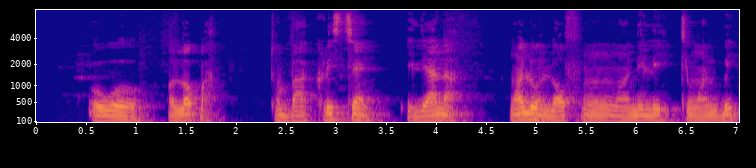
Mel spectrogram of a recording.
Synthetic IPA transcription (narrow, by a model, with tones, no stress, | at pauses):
o˨wo˨ɔ˨lɔ˦k͡pa˨ | tũ˦ba˨˧kɾi˦stã˦˨n | i˨le˨˦a˦nã˦˨ | w̃ɔ̃˦lo˦˨n̩˦lɔ˨˦fũ˦w̃ɔ̃˧nĩ˦le˦ti˦w̃ɔ̃˧˦ɡ͡be˦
